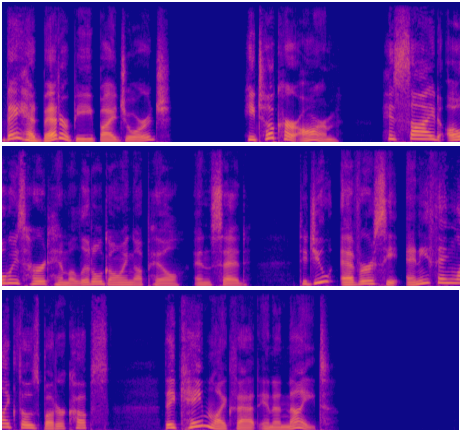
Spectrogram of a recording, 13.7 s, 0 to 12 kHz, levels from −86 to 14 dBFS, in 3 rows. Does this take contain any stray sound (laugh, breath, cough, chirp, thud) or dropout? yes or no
no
